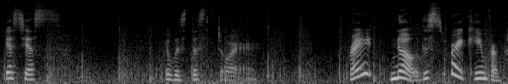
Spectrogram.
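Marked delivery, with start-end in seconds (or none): none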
